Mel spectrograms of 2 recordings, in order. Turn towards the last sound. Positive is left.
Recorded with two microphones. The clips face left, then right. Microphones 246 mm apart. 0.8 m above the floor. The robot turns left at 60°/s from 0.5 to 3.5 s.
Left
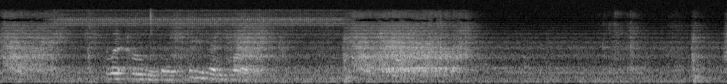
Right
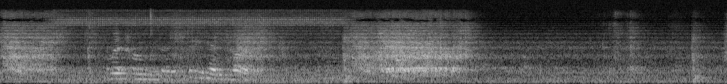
turn(degrees=-80)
